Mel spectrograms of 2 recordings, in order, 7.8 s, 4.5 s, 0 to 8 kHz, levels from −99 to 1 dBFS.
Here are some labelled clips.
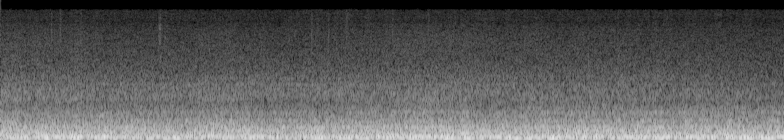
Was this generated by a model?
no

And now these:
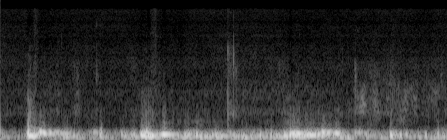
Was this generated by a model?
yes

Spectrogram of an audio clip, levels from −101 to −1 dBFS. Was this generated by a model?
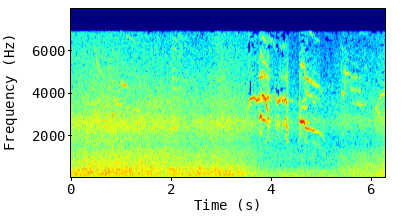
no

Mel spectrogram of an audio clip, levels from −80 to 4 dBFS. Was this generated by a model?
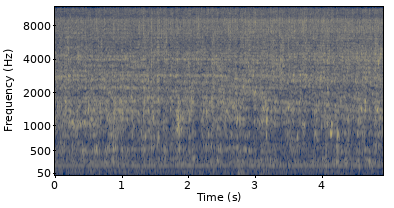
no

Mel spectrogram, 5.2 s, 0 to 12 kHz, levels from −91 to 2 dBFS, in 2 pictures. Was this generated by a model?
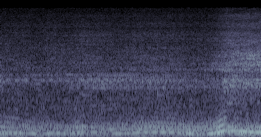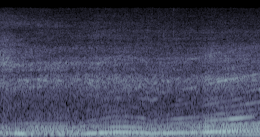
no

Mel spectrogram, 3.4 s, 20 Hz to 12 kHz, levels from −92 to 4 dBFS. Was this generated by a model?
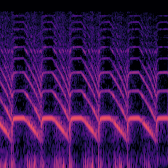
no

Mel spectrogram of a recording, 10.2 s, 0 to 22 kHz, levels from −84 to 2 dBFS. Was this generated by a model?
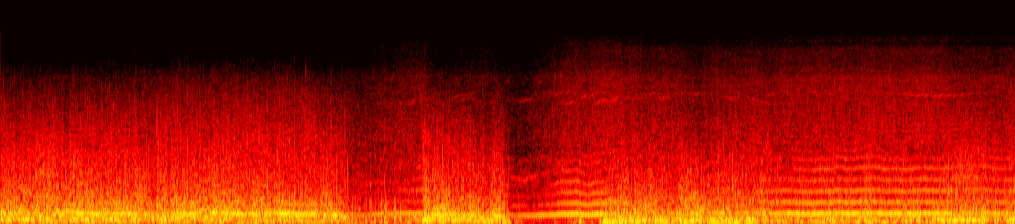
no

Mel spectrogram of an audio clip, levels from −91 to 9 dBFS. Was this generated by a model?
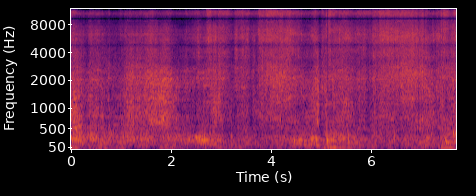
yes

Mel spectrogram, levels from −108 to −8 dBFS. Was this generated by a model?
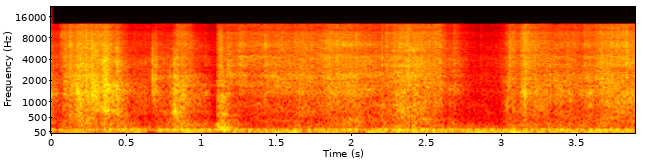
yes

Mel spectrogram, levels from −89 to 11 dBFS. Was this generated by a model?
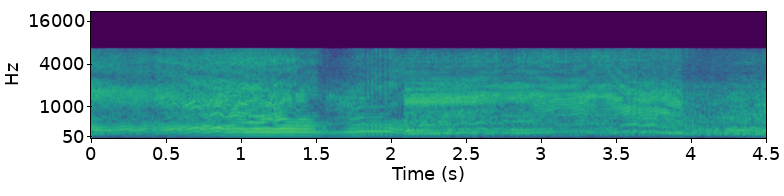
no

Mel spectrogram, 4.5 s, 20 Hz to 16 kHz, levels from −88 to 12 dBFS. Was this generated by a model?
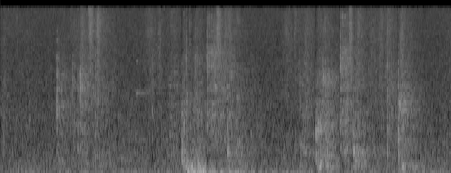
no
